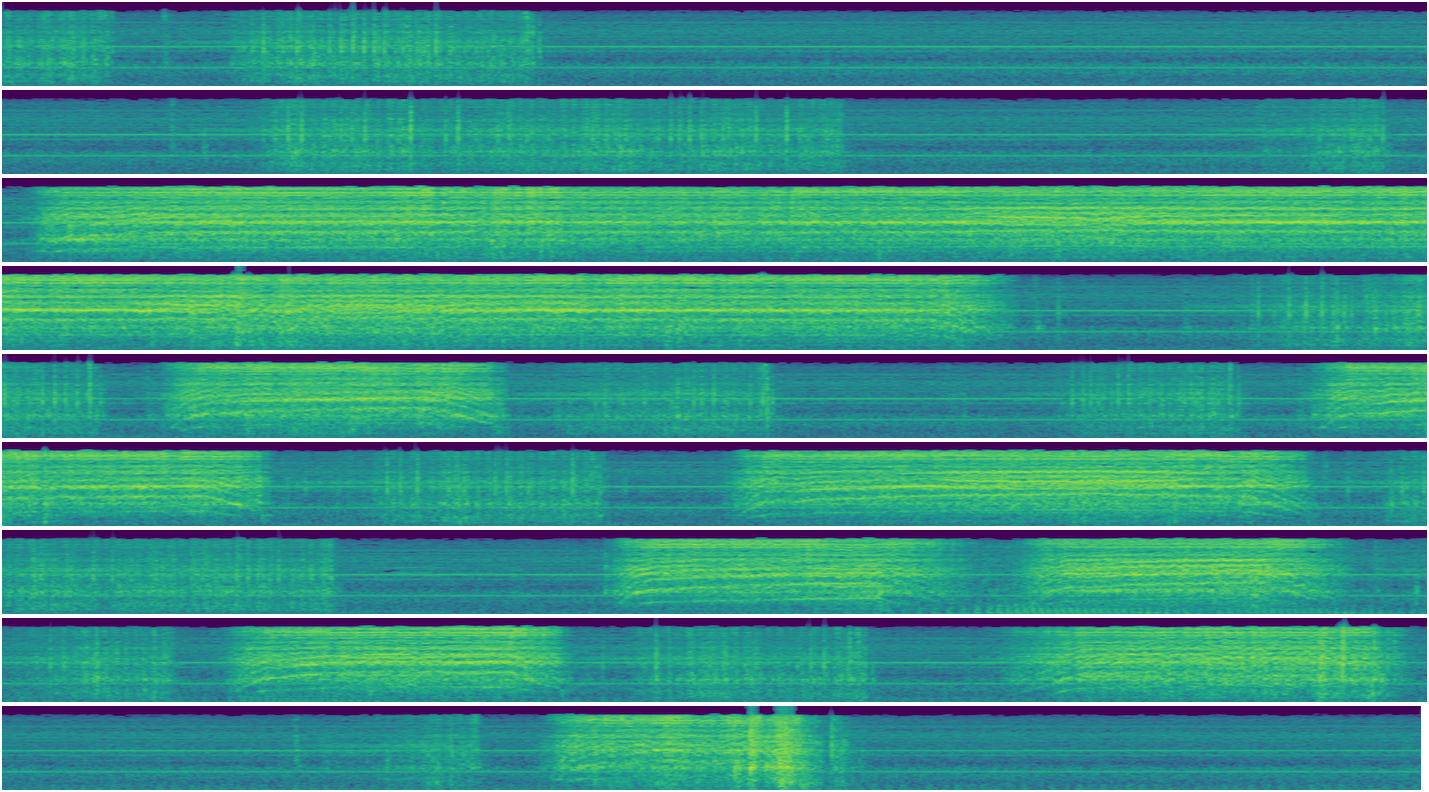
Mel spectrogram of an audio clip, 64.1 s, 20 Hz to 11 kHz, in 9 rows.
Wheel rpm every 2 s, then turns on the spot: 20, 0, 0, 0, 20, 10, 10, 130, 160, 160, 160, 160, 130, 20, 70, 60, 10, 60, 80, 40, 140, 40, 20, 80, 90, 40, 90, 30, 100, 0, 70, 20.
0-2 8-10 26-28 30-32 36-38 42-46 52-54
